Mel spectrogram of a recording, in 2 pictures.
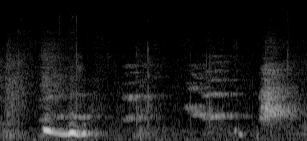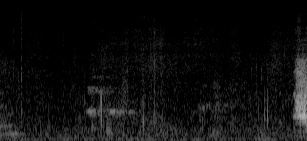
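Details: A female pet cockatoo barks like a dog, giving short, harsh, dog-like barks in uneven bursts while people talk nearby.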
